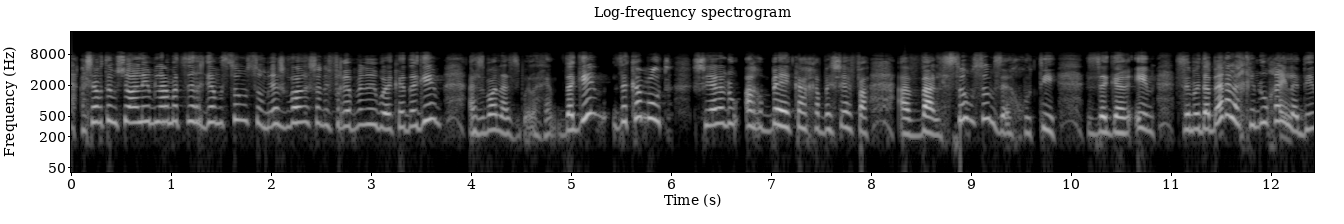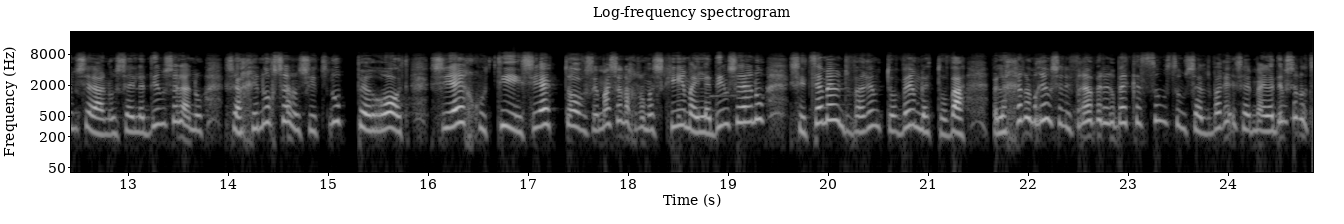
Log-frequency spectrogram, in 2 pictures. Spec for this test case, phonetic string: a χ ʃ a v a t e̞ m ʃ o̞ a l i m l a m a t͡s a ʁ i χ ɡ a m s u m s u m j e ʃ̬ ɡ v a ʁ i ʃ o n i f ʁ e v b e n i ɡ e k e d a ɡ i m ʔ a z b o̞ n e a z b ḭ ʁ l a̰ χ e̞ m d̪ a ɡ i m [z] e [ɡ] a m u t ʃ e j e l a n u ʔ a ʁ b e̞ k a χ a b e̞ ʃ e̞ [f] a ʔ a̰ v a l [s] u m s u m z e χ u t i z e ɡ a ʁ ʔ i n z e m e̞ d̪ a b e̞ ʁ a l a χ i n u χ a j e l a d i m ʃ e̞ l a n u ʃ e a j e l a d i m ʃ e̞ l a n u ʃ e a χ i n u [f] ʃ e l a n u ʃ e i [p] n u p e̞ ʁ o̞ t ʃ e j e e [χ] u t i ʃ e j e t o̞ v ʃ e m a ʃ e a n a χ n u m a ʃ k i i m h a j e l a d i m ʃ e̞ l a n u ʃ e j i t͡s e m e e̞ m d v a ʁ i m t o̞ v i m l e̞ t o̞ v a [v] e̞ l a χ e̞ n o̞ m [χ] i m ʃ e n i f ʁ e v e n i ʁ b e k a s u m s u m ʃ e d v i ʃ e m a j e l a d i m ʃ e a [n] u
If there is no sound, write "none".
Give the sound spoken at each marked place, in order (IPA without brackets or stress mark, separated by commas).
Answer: z, k, f, s, χ, t, χ, v, ʁ, n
